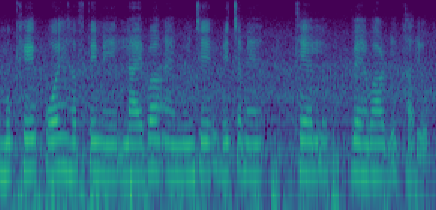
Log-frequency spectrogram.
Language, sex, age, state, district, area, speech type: Sindhi, female, 60+, Rajasthan, Ajmer, urban, read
